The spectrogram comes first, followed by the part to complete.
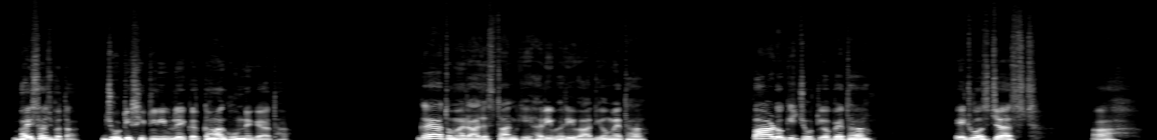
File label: Hindi Rajasthan, male voice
